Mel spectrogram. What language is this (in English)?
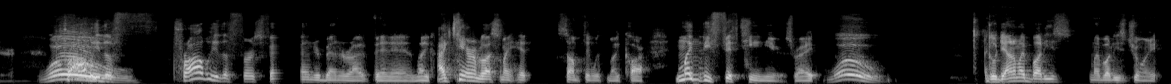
English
